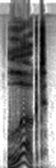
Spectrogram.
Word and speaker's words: looked: Now, let's share a pronunciation tip for the words look, looked, and looking. Oh, let's look at the past tense looked. The ed sounds like a t sound at the end.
